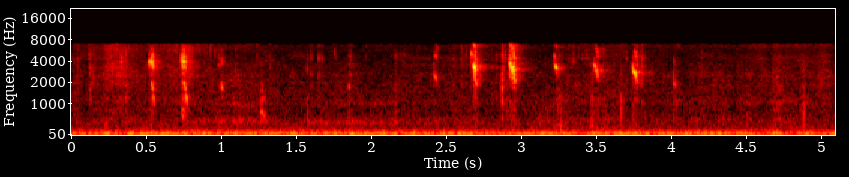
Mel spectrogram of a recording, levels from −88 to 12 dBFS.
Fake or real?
real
